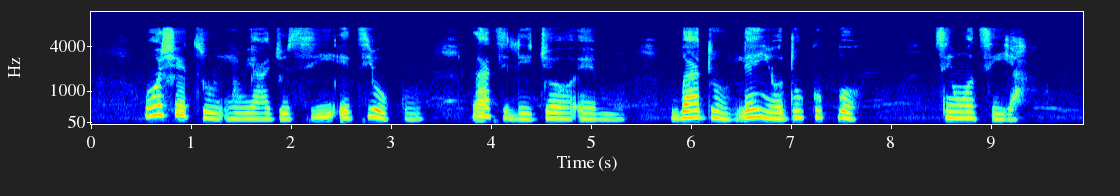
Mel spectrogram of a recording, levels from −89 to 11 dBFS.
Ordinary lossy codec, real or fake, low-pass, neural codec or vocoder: none; real; 7.2 kHz; none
